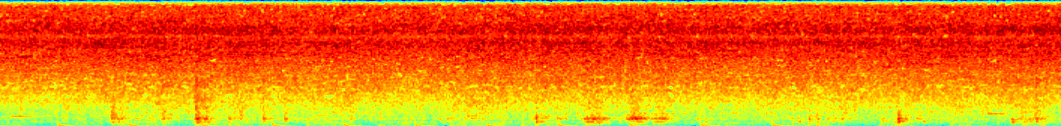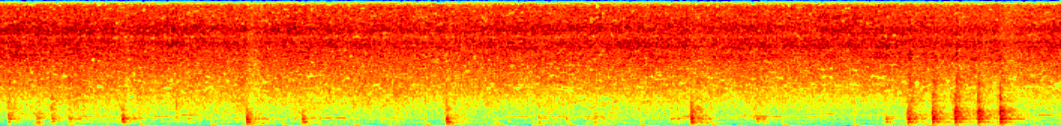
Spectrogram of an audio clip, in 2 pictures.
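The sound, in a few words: Haitian beef stew bouillon simmering in a pot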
